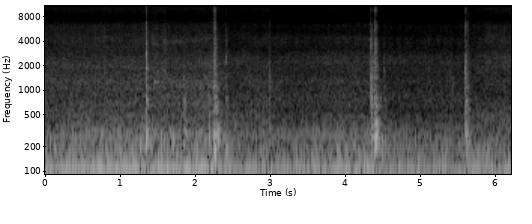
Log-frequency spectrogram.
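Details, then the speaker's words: 2009 Ford Ranger FX4 4WD automatic, 4.0 L engine, 66K miles, idling under the hood with AC compressor kicking in: steady low hum with a few brief clicks, no belt squeal or valve tap; normal idle. "all right here's your 4.0 L engine sounds really good AC's kicking in you can hear the compressor nice and quiet no belt squealing no funky noises no valve Taps"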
